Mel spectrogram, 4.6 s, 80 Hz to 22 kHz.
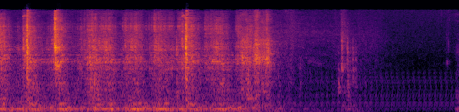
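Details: Willys with a 6-volt system at -8°F, full choke and a little throttle: slow, even cranking at about three and a half pulses a second, the engine never fires; it cranks but won't start and was eventually flooded.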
